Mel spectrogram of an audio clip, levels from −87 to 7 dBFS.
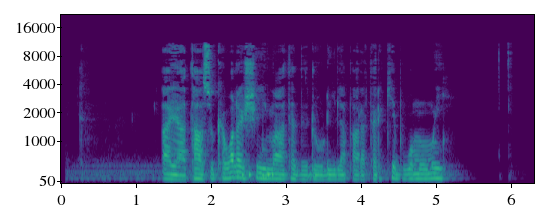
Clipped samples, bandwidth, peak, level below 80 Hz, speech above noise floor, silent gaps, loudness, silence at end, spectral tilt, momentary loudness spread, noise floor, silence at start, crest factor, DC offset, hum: under 0.1%; 11.5 kHz; -10 dBFS; -62 dBFS; 25 dB; none; -30 LUFS; 1.1 s; -5 dB/octave; 9 LU; -55 dBFS; 0.25 s; 20 dB; under 0.1%; none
